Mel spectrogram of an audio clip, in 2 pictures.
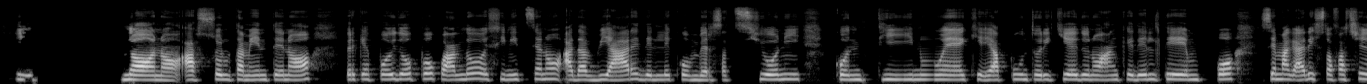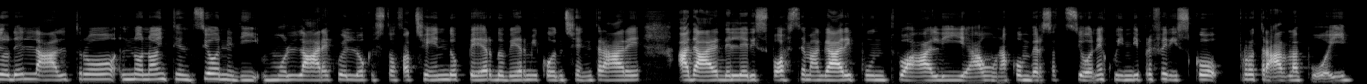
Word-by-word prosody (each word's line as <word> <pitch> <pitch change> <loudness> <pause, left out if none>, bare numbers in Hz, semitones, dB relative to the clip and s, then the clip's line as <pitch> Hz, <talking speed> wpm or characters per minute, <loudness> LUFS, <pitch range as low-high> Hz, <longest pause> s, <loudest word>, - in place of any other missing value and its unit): Sì. 225 -2 -4 1.0
No, 215 -1 +9
no, 195 -2 +2
assolutamente 215 0 +1
no, 215 +3 +3 0.3
perché 230 0 -5
poi 235 0 0
dopo 245 +1 -1
quando 240 +3 +1
si 235 - -11
iniziano 240 +2 -3
ad 215 - +1
avviare 215 +2 +2
delle 220 0 -3
conversazioni 220 +3 -2 0.3
continue 225 0 -1
che, 225 -2 -4
appunto, 225 +1 -2
richiedono 225 0 -1
anche 215 +1 -2
del 225 0 -1
tempo 230 +1 +1 0.2
se 255 - -3
magari 235 -1 +2
sto 230 -2 -4
facendo 230 0 0
dell'altro, 235 +1 -1
non 230 0 -1
ho 230 - +2
intenzione 235 -1 -1
di 195 -1 -6
mollare 205 0 +1
quello 210 -1 -3
che 205 -1 -15
sto 210 +1 -6
facendo 220 +2 -2
per 210 +1 0
dovermi 205 +1 -2
concentrare 205 0 0 0.4
a 205 0 +8
dare 200 0 +6
delle 210 +1 +1
risposte 210 +1 -1
magari 205 0 +5
puntuali 195 -2 0
a 180 +1 +2
una 185 -1 -5
conversazione, 205 +1 -2
quindi 215 0 -4
preferisco 220 -2 -2
protrarla 195 -4 +2
poi. 195 0 -6
215 Hz, 115 wpm, -21 LUFS, 205-230 Hz, 1.0 s, No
